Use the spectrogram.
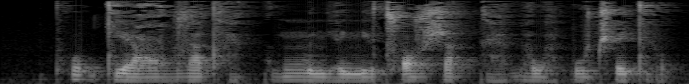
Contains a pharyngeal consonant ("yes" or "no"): yes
